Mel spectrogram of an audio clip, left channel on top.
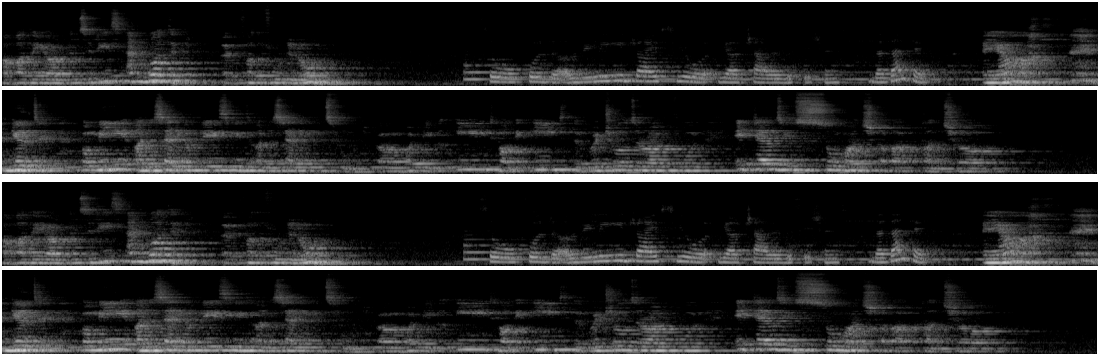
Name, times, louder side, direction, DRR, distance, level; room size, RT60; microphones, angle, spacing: voice 1, 0.0-1.8 2.2-3.3 9.8-18.0 18.3-20.9, right 1 dB, 5° left, -8 dB, 2.9 m, -28 dB
sound 1, 4.6-17.1, right 1 dB, 35° right, 2.9 m, -47 dB
voice 2, 4.9-8.4 8.7-9.3, right 1 dB, 15° right, 8 dB, 0.3 m, -33 dB
8.2 x 6.7 x 5.7 m, 1.3 s
head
